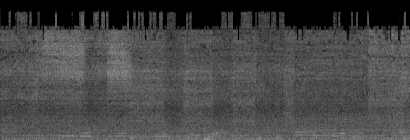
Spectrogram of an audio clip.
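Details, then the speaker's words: Train-horn air system on a Cummins truck, its tank left sitting about two years with water inside: a steady airy hiss under the compressor's pumping from air leaking at a loose hose fitting on the horn, which needs taping or redoing. "yeah so it sounds like it sounds like I need to take that fitting off I need to take this off all together and put some taper on that because it's yes coming off from there"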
